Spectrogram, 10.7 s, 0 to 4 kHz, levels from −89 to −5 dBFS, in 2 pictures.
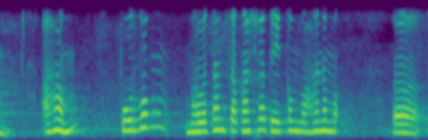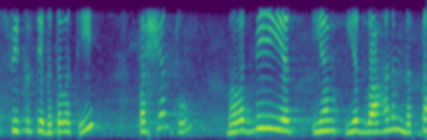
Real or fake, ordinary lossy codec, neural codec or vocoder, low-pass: real; none; none; 3.6 kHz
